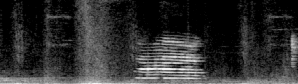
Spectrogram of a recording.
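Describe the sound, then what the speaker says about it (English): A pet cat gives a single clear, drawn-out meow from nearby in an otherwise quiet room, with faint background sounds before and after. "That would be my cat, greeting me with his early morning call"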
